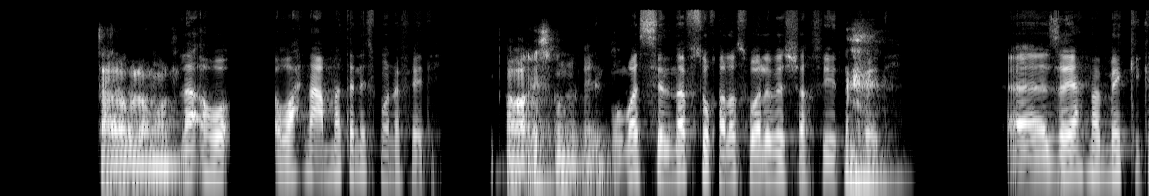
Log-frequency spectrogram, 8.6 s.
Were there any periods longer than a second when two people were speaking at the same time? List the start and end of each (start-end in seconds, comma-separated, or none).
none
